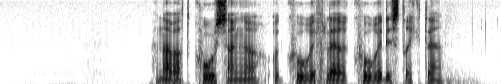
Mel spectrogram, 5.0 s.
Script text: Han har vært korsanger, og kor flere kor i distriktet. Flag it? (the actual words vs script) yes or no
no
